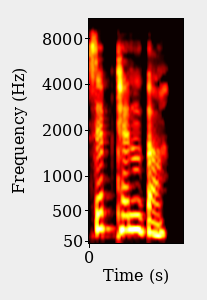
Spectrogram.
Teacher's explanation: we drop the R at the end and pronounce it just like A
